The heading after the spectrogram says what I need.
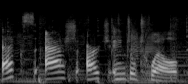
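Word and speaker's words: X Æ A-Xii: If you ask Elon, it's X Ash Archangel 12, but Grimes says it's just X, like the letter X, then AI.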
